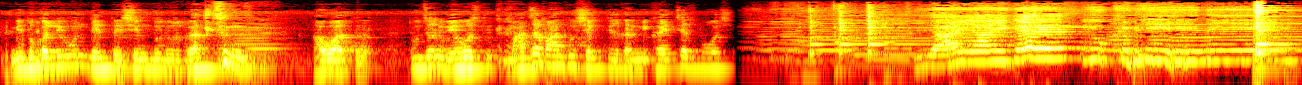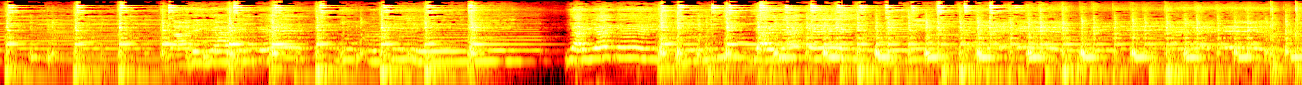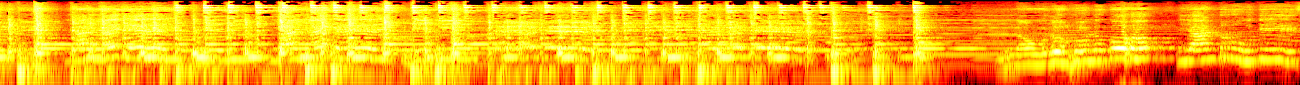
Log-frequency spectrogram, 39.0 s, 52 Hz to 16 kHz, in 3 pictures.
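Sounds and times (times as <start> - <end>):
harmonium melody: 7.4 - 39.0
hand drum beating fast: 19.6 - 35.4.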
